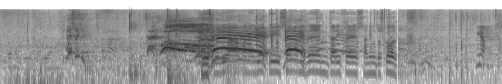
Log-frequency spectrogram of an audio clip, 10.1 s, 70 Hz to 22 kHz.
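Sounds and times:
ball impact: 0:02.6 - 0:03.7.

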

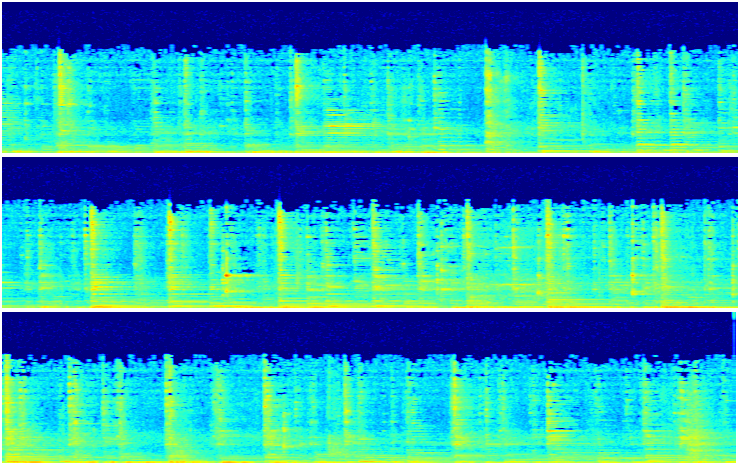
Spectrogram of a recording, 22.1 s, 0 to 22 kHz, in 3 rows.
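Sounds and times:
jazz guitar playing: 0:00.0 - 0:22.0
ukulele playing: 0:00.0 - 0:22.0.

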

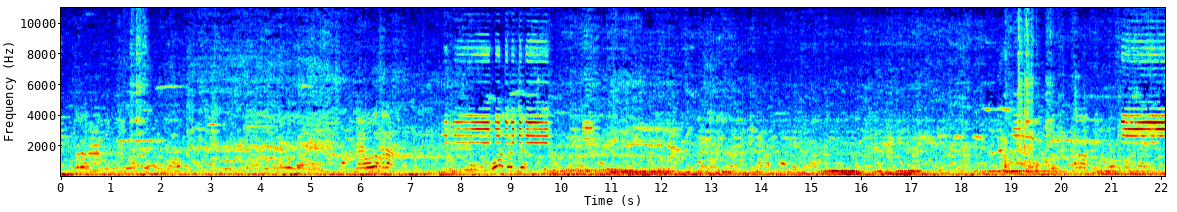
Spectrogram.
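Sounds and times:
steady traffic noise: 0:00.0 - 0:22.0
voices chattering: 0:00.0 - 0:22.0
vehicle horn: 0:07.6 - 0:09.8, 0:21.2 - 0:22.0.

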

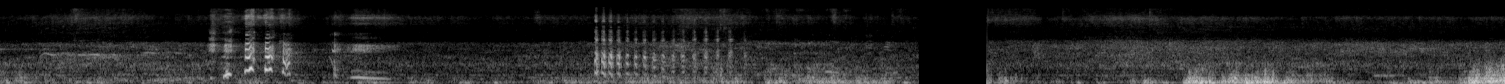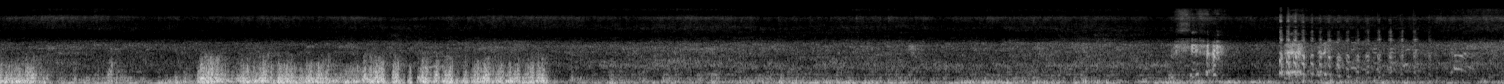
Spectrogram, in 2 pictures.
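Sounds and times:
wind buffeting microphone: 0:03.9 - 0:09.2, 0:09.9 - 0:30.0.

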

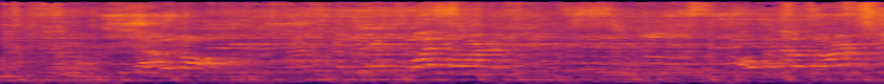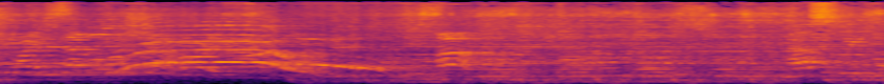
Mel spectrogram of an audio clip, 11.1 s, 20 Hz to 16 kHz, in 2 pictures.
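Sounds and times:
workout music bass: 0:00.0 - 0:11.0
person whooping: 0:06.2 - 0:08.0.

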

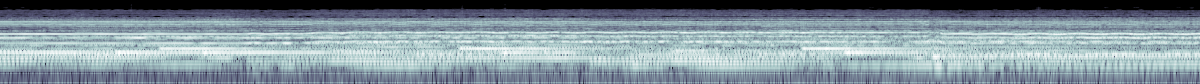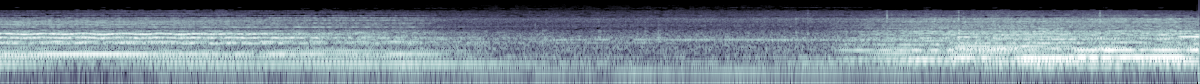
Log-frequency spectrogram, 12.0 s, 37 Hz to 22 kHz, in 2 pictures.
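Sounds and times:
sung passage with sustained notes: 0:00.0 - 0:12.0.

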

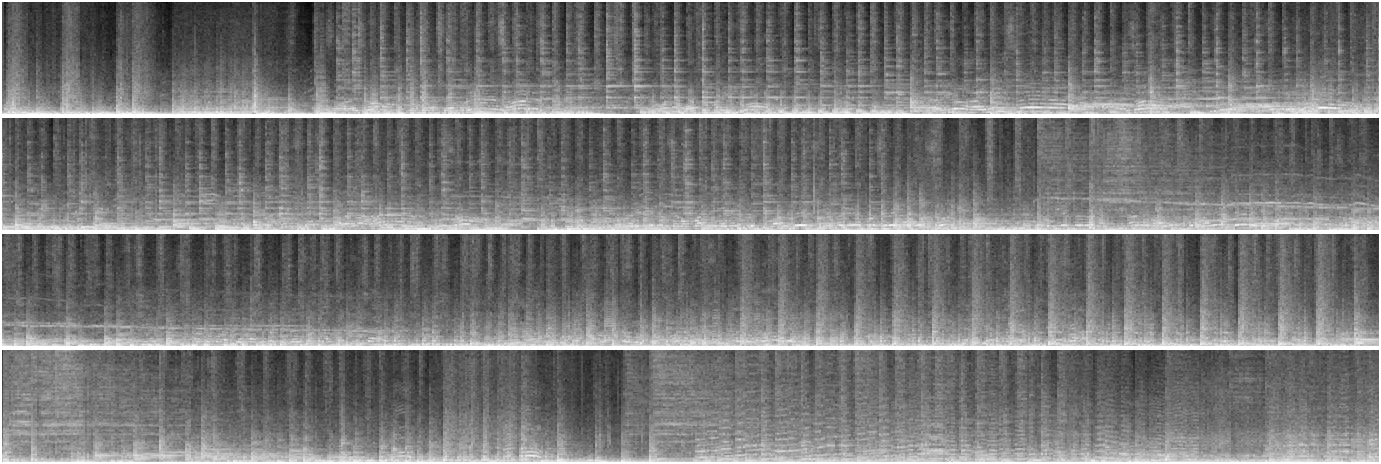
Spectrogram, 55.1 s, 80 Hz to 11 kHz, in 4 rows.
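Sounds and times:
bass drum and snare beat: 0:00.0 - 0:55.0
brass band playing: 0:00.0 - 0:55.0
deep bass line: 0:00.0 - 0:55.0.

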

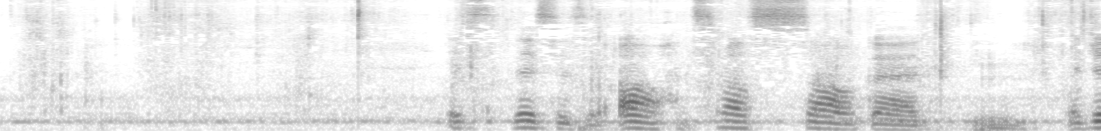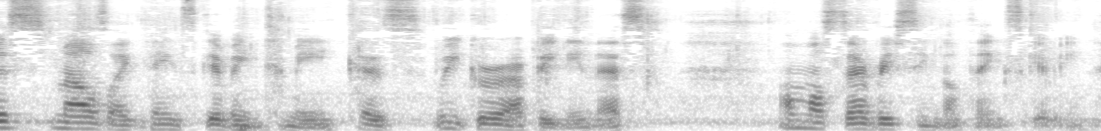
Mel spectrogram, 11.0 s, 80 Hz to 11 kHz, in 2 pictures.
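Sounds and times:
spatula squishing gelatin: 0:00.0 - 0:11.0.

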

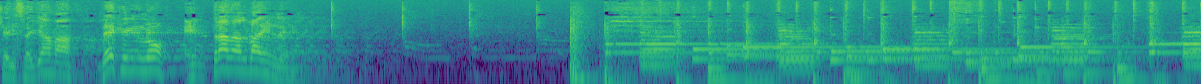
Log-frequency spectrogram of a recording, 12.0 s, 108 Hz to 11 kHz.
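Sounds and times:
man's voice over loudspeaker: 0:00.0 - 0:05.7
drumstick count-in clicks: 0:03.3 - 0:05.6.

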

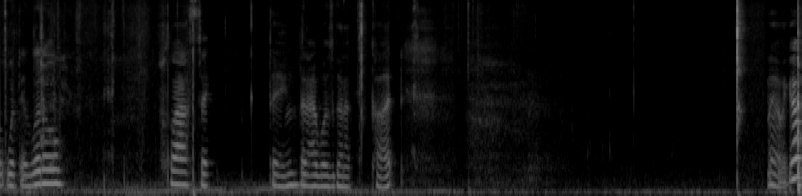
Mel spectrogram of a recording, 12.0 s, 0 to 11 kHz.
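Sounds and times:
faint handling noise: 0:00.0 - 0:03.2.

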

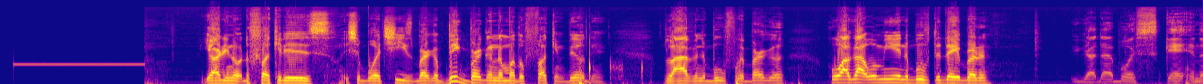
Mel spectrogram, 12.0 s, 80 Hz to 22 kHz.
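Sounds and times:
steady electronic beep: 0:00.1 - 0:01.5.

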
